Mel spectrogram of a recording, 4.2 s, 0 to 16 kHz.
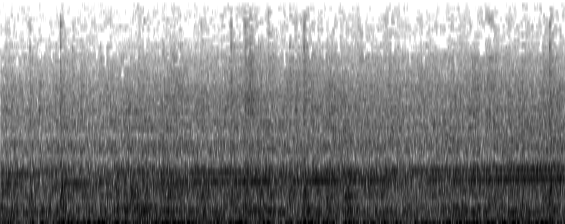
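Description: JR Shikoku 7000 series electric railcar running along the track, heard from inside the cab: a steady rumble of wheels on rail with a faint steady whine.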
